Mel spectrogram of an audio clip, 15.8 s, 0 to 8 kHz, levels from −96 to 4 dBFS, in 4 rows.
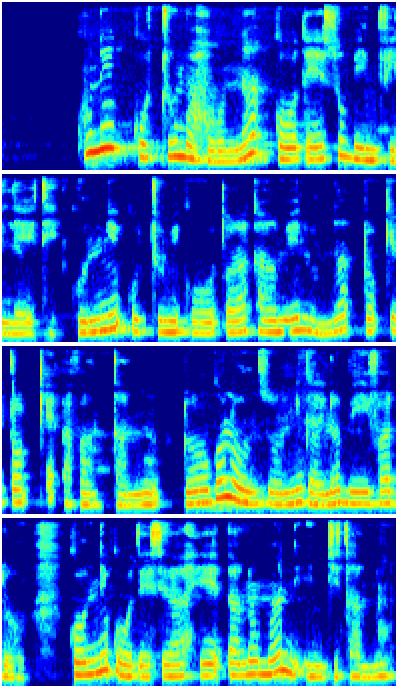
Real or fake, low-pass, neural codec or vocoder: real; 7.2 kHz; none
